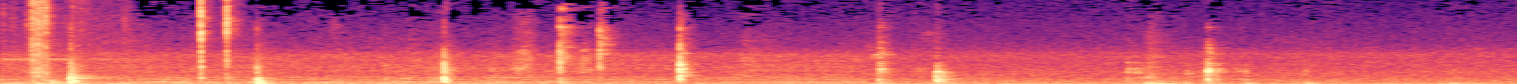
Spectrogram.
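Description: Parts of a headphone stand, a pole and a round base, handled, knocked together and set down on a desk: about a dozen sharp, irregular clicks and knocks spread over several seconds.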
